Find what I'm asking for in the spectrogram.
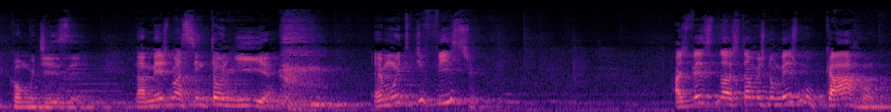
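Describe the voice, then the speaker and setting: A man preaching a sermon in a conversational storytelling manner, often tagging his points with a quick rhetorical question. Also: a little high, sharp tone, a little hiss or hum. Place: church. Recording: echoey church hall with faint ambience.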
